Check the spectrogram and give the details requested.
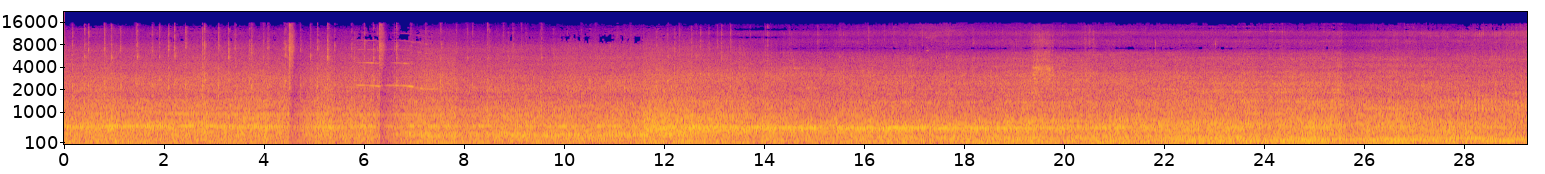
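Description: Class 86 electric locomotive 86259 hauling coaches through a station, with a steady whine over continuous wheel-on-rail noise. The sound briefly drops twice in the first seven seconds.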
